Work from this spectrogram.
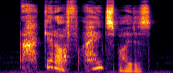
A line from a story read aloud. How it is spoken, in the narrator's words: I squealed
